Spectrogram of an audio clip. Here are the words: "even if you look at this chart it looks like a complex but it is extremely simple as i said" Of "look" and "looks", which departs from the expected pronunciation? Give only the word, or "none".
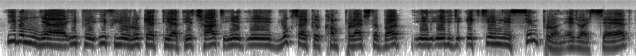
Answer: none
